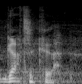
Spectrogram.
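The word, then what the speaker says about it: Gateacre: They spell it Gaytaker, but they pronounce it Gattaca.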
